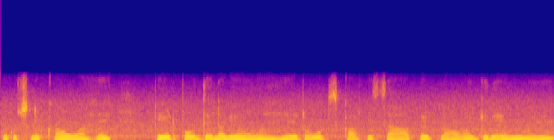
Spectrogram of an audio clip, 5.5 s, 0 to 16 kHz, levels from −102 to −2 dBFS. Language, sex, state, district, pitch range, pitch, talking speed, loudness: Hindi, female, Delhi, New Delhi, 230-255 Hz, 245 Hz, 185 wpm, -14 LUFS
